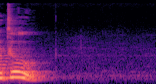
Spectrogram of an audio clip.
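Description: A man says a short word close by.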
